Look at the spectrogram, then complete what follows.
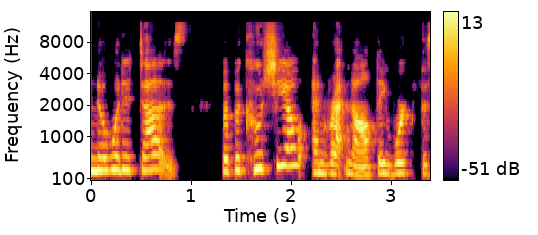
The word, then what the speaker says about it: bakuchiol: It looks like bakuchiol, but it's pronounced bakuchiol.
